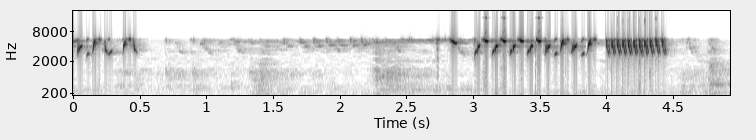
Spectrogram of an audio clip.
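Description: European goldfinch singing bright, tinkling twitters and rapid liquid trills, ending in a dense buzzy burst; brief quiet gap midway.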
